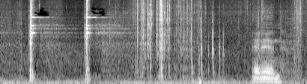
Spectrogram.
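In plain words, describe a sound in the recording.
Wood splits and cracks apart.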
